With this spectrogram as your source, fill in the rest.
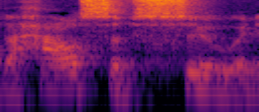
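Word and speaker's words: Suh: The documentary is called The House of Sue, and it's spelled S-U-H.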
